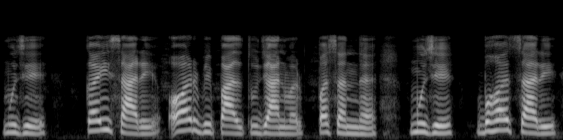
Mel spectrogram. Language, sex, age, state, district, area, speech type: Hindi, female, 45-60, Uttar Pradesh, Sonbhadra, rural, spontaneous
